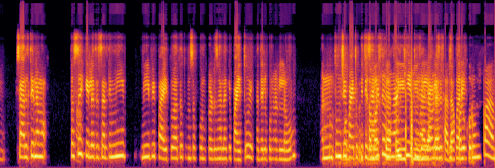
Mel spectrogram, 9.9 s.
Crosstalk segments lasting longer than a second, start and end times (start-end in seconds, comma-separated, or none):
7.3-9.3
